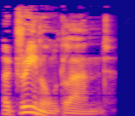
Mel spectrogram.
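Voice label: "adrenal gland", British English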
